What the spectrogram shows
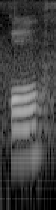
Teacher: قوف، ایک تو یہ کاف نہیں پڑھنا، قوف پڑھنا ہے، حلق سے نکالنا ہے، موٹی کرنی ہے آواز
